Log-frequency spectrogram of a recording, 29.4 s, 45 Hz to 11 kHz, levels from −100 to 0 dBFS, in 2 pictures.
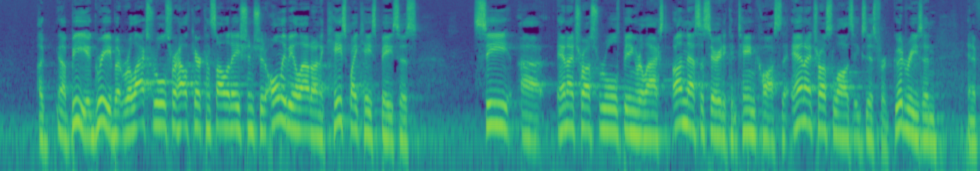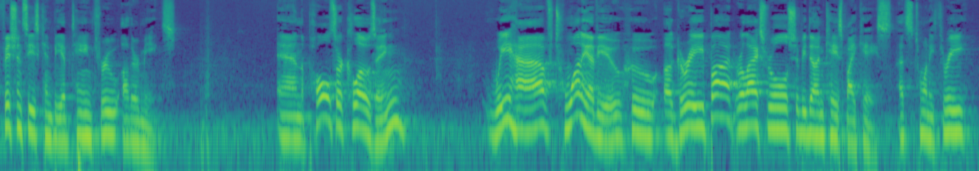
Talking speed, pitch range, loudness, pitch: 135 wpm, 135-185 Hz, -20 LUFS, 155 Hz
